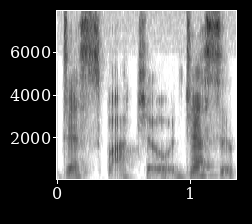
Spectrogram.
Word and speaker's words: despacho: the soup as much as I like that it's spelled D like dog e-s-p-a-c-h-o despacho think of it as a dispatch of blessings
